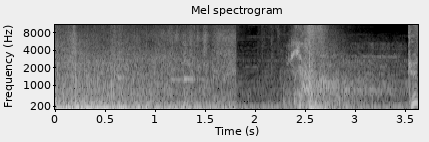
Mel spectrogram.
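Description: A fire blast spell in Hogwarts Legacy goes off as a heavy whooshing burst with low rumbling booms that cut out suddenly. A brief second swish follows, and the effect is loud and close with no talking.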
